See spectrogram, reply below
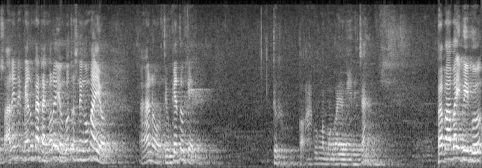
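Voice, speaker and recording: A man's voice: sits high, a little mellow. A man with a Javanese accent preaching a sermon in a joking, chatty way, often turning to the audience. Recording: echoey hall with faint noise.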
